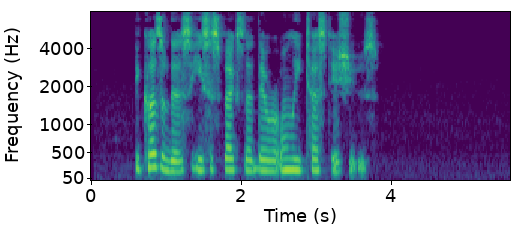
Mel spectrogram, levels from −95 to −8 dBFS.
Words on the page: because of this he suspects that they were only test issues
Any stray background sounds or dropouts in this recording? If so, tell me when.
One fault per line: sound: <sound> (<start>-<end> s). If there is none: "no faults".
no faults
